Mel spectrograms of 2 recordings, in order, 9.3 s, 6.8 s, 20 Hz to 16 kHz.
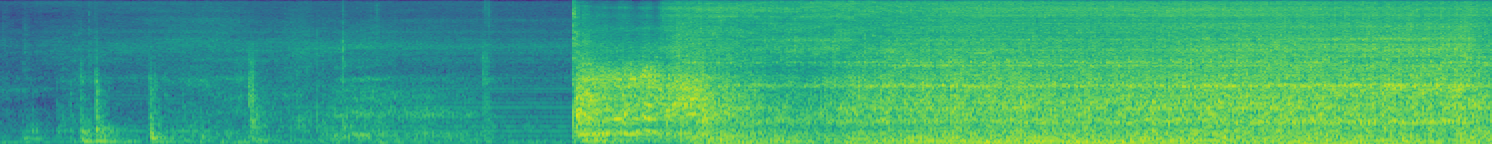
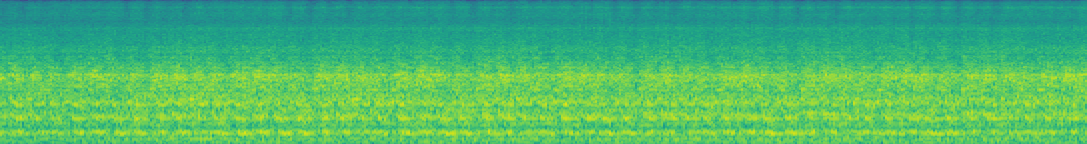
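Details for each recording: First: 1955 Buick Special V8 after a carburetor and brake master rebuild fires with faint clicks, then idles steadily but slightly unevenly. It dislikes throttle and is still lazy off idle; the owner hopes it cleans up. Cause unknown. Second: 1955 Buick Special that sat unknown years, with carburetor and brake master being rebuilt and wet points: once the fuel line was hooked up it catches and settles into a steady idle with a slight lope. It is still a little lazy off idle and dislikes throttle.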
